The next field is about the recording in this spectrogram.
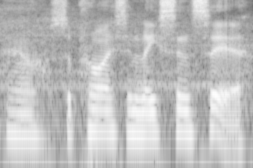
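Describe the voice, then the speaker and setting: An actor playing anxious, sarcastic inner voices in a game, speaking in a dramatic, questioning way. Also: male voice, medium pitch, measured pace, a little hiss or hum, natural voice. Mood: grim, wry.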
